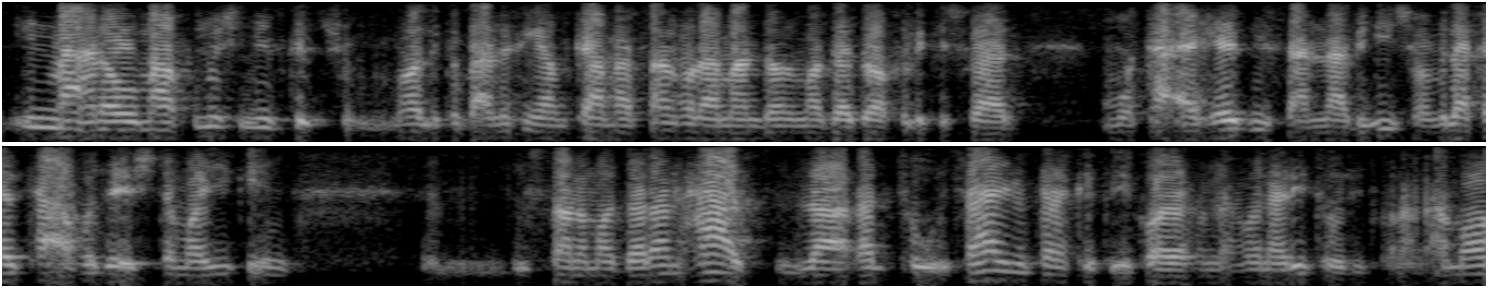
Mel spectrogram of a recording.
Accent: Iran; ما همه ایرانی هستیم

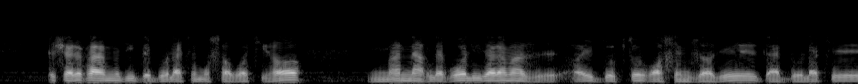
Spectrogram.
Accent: Iran; also born or lived in France; گریختم و خود را به فرانسه رساندم و چند سالی در آنجا دنباله مطالعات حقوق را گرفتم و اکنون خوشبختانه در وطنم ایران هستم.

